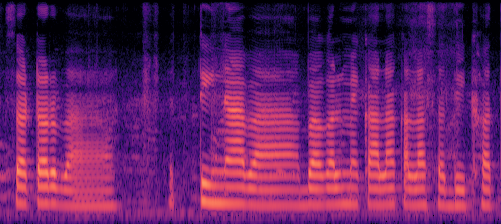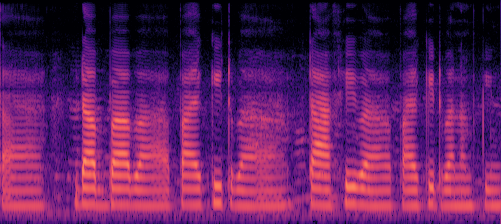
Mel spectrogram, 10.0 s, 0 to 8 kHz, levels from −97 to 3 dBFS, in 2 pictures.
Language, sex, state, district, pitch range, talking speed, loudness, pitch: Bhojpuri, female, Uttar Pradesh, Gorakhpur, 160-175 Hz, 80 wpm, -29 LUFS, 170 Hz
